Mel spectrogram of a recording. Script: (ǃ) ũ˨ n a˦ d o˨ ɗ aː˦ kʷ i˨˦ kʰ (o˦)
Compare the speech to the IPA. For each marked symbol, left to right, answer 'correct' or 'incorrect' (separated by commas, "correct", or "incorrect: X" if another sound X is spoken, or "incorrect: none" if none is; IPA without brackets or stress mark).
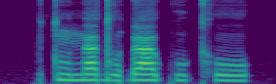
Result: incorrect: t, incorrect: oː˦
